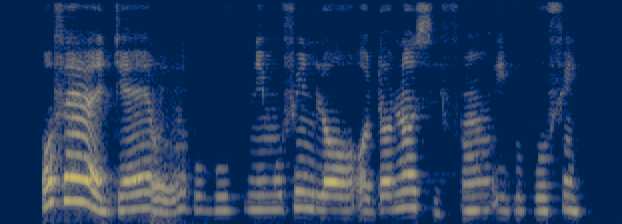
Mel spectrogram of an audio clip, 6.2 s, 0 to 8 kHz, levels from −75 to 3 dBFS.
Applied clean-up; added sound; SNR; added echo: neural mask model DeepFilterNet 3.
